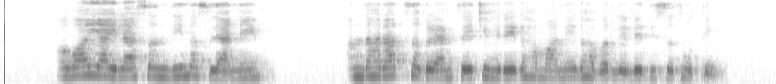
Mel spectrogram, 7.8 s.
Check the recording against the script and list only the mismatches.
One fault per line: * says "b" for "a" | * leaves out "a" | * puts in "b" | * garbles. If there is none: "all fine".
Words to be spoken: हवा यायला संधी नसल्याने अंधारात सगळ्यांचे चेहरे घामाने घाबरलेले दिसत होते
all fine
